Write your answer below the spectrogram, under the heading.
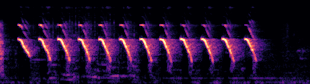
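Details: Javan myna lure to draw calls from other mynas: a steady series of about eleven loud descending whistled notes, evenly spaced at roughly four per second.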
